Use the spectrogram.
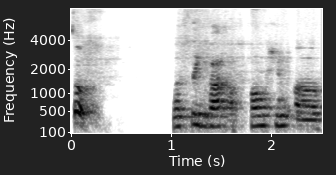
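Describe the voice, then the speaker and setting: A man speaks loudly with lively intonation. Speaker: math teacher. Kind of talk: lecture.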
